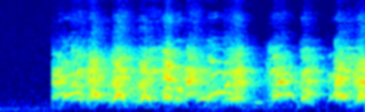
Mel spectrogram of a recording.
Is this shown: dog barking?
yes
